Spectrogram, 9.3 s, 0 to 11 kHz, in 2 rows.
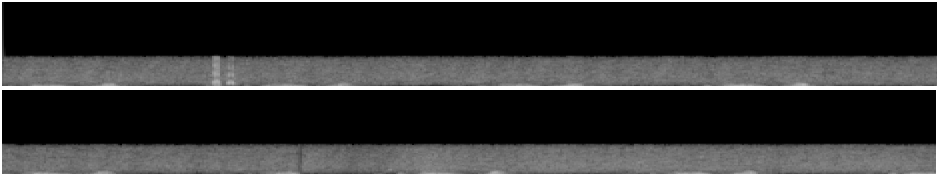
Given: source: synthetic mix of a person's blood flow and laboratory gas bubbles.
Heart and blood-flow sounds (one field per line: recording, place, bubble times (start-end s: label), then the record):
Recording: Doppler ultrasound of blood flow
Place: precordium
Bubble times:
1.01-1.19 s: bubbles
From the record:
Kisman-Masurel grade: 112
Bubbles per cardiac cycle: 1 to 2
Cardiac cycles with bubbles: 1 to 10%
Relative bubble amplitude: moderate (0.250 to 0.450)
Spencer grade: 1 (occasional bubble signal discernible with the cardiac motion signal, with majority of cardiac periods free of bubbles)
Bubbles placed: anywhere in the cardiac cycle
